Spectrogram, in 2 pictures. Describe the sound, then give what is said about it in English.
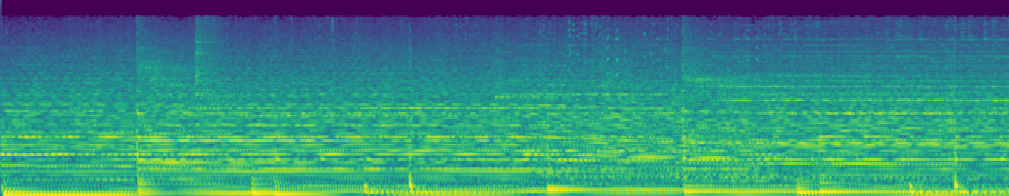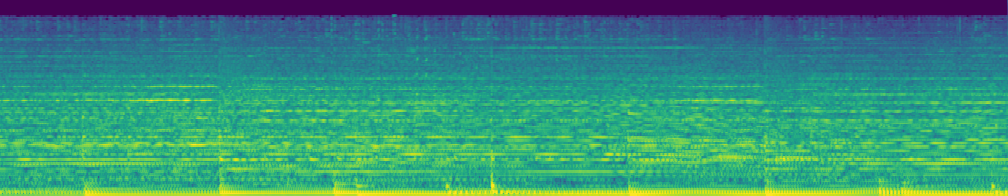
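Sustained high strings hover over the reedy, chord-like drone of a sho mouth organ, layered tones holding steadily and shifting slowly throughout, fairly loud with no voices. “Here's an excerpt from Layla's Lament with the high strings echoing the sho and the cries of the Karyobinga.”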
